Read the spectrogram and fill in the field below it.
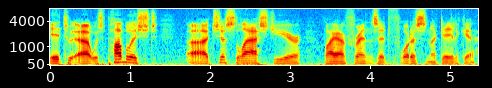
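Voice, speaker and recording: Speaking with an American accent at a fairly slow pace, a man has a fairly low pitch, lively intonation and a bright, sharp tone. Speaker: language hobbyist YouTuber. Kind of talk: tutorial. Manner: hesitant, many fillers.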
